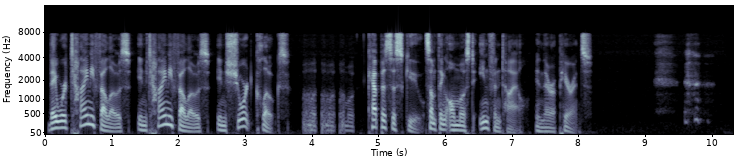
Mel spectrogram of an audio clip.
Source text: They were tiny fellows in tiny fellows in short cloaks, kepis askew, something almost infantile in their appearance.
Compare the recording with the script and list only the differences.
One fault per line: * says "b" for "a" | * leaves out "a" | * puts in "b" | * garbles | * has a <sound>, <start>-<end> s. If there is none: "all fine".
* has a laugh, 3.9-4.6 s
* has a laugh, 9.1-10.1 s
